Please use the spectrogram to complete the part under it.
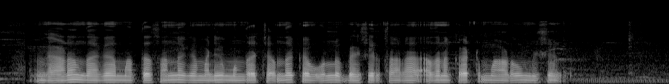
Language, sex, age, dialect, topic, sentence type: Kannada, male, 60-100, Dharwad Kannada, agriculture, statement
